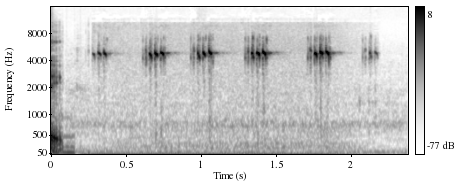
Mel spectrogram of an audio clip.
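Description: Cricket chirping sound effect: about five short, high, evenly spaced chirps, the stock 'crickets' gag marking an awkward silence.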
